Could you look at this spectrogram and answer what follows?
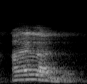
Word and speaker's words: islands: 이런 말이죠 오키나와 오키나와 아일랜드 s가 발음이 안 됩니다 아일랜드 Islands 그 길을 이끌고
